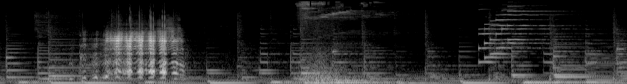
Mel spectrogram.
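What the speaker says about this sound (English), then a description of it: "Goat." Goat bleating once in a loud, wavering, quavering call of under a second, close and clear over light background music, with no talking.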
